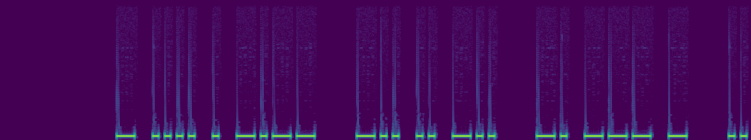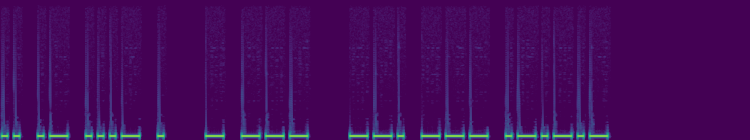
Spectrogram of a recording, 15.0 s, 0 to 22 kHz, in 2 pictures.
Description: Morse code, heard as a keyed tone, about 20 wpm, 700 Hz. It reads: THEY DID NOT HAVE TO GO.
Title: Sentences with 4-Word Phrases - 20wpm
